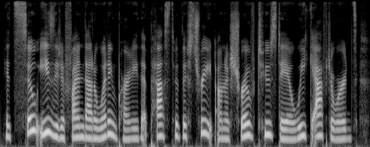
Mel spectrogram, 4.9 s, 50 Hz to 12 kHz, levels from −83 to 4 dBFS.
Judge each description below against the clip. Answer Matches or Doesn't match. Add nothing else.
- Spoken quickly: Matches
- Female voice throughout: Matches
